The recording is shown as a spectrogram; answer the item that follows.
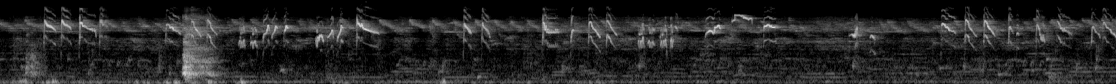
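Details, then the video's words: Caged pleci, the white-eye, chattering continuously with fast high chirps and descending twitters in repeated bursts, one broad harsh rasp near the start. "Terapi Pleci Ombyokan Agar Ngeriwik Kasar Dan Ngalas"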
